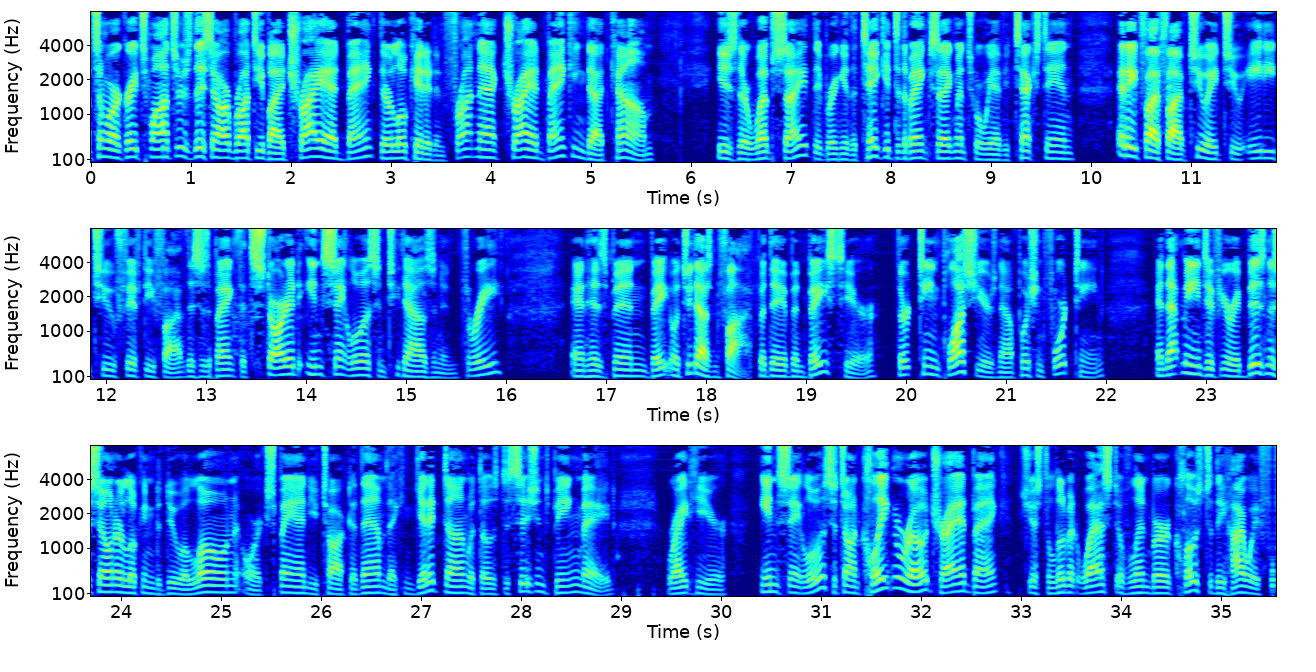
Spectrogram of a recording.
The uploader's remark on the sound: broadcasting live from Persimmon Woods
